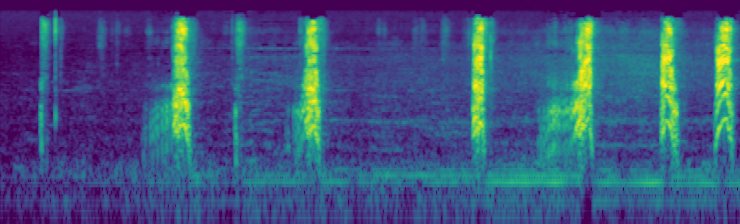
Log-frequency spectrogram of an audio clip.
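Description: Young puppy yapping: six short, high barks a second or two apart, coming quicker toward the end.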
